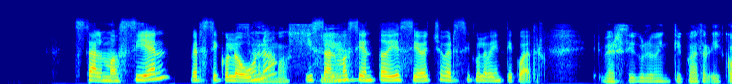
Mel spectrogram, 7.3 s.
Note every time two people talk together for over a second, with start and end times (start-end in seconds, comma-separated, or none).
2.4-3.8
